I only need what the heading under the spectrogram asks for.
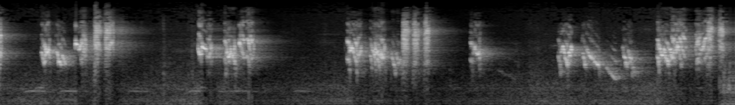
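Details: Pet budgerigars, several birds, chirping while flirting: bursts of bright, scratchy chirps and warbles, each burst lasting about a second and separated by short pauses, with a faint clicking in the background.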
